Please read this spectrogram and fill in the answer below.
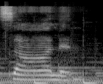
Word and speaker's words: Zahlen: Die Zahlen. Die Zahlen. Remember, the Z has to be pronounced with a T, remember?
